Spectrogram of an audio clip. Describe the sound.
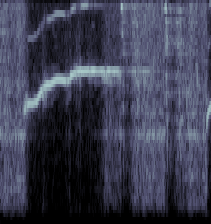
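A person whistles in imitation of a pet cage bird over a CB radio link. A thin tone slides upward and holds steady, followed by rougher broken sounds and a short upward slide at the end.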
